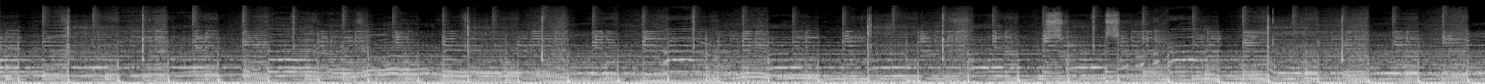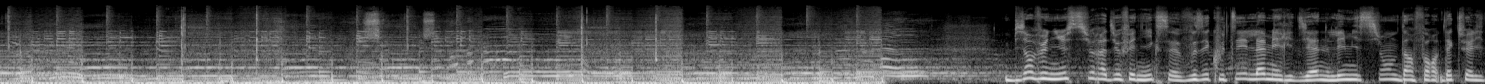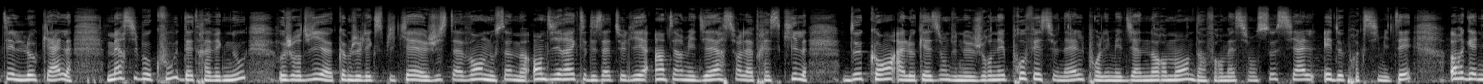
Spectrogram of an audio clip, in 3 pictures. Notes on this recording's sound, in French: En direct des Ateliers Intermédiaires, à l'occasion de la journée des médias libres en Normandie organisée par Grand-Format.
